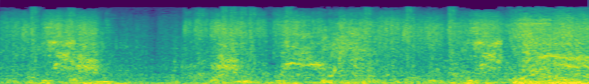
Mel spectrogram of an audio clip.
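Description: Blades whoosh through the air in quick slashes.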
